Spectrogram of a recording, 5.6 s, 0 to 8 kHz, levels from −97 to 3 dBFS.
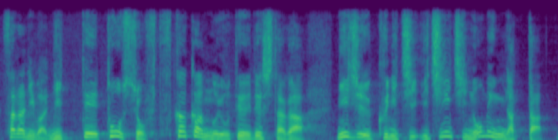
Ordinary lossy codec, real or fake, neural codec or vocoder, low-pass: none; fake; vocoder, 44.1 kHz, 128 mel bands, Pupu-Vocoder; 7.2 kHz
